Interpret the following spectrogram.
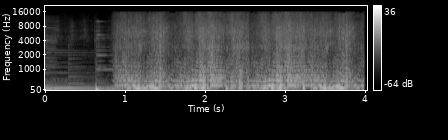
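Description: Outro music with a few short beats, then from about a second in a loud buzzing sound effect over a tune, the logo sting that closes the video.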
